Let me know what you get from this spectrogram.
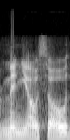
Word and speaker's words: Minoso: And many of these players, like Minnie or Orestes Minnie Minoso, or Minoso, the proper way to pronounce it, have been looked at before and have been skipped over.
